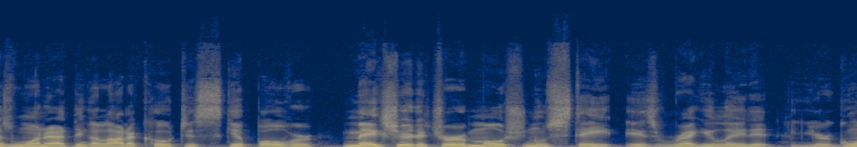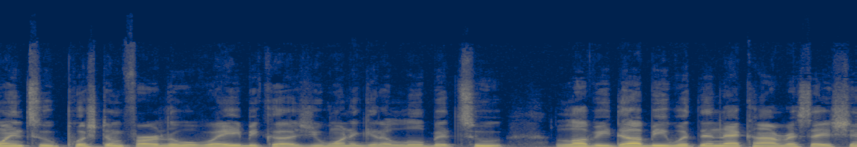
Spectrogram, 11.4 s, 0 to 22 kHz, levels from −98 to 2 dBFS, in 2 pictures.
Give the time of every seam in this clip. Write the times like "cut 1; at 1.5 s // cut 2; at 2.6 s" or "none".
cut 1; at 2.2 s // cut 2; at 5.3 s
